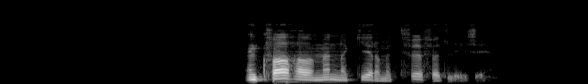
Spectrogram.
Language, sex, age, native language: Icelandic, male, 20-29, Icelandic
